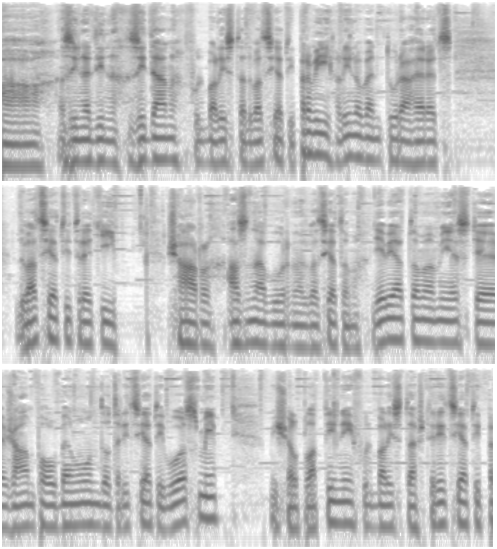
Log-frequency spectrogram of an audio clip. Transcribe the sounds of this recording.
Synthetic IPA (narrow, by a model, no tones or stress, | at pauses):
azinɛd̪inzid̪anfud̪̚balist̪ad̪ʋat͡sɪat̪ipr̩ʋiːlinɔʋɛnt̪uːɾaɦɛɾɛt͡sd̪ʋat͡sɪat̪it̪ɾɛciː | ʃaːɾlaznabuɾnad̪ʋat͡sɪat̪ɔmɟɛʋɪat̪ɔmmɪɛscɛʒaːnpɔlbɛlmund̪ɔt̪ɾit͡sɪat̪ivʊɔsmi | miʃɛlplat̪iːnifud̪balist̪aʃt̪iɾit͡sɪat̪ip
